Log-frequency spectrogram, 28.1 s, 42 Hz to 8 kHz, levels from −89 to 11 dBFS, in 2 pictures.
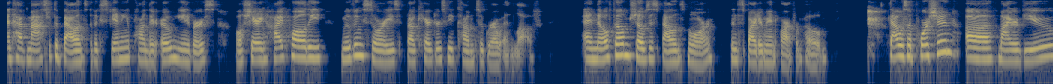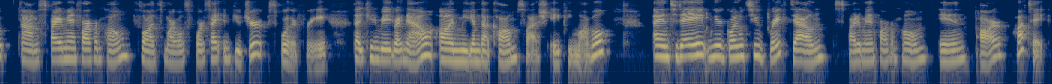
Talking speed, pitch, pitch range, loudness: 165 wpm, 190 Hz, 175-220 Hz, -18 LUFS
